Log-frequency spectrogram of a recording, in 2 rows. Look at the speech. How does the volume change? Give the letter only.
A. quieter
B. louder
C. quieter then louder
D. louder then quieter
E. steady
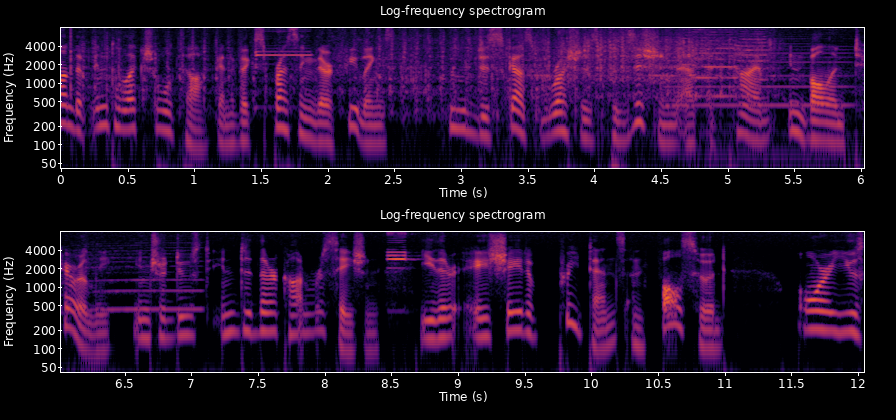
E.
